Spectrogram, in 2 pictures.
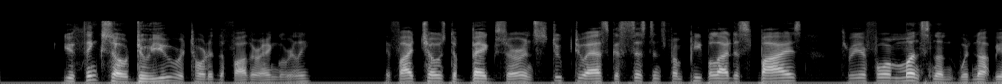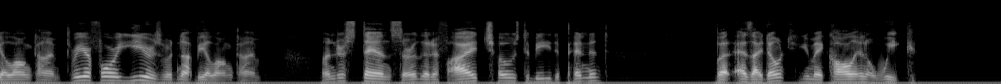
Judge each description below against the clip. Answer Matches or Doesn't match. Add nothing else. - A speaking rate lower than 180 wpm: Doesn't match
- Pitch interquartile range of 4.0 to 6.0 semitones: Matches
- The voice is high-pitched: Doesn't match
